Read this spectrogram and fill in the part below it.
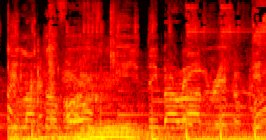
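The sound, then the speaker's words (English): A Scat Pack muscle car's engine roars up and back down in one loud rev as it pulls away from a car meet at night while being carjacked, with a noisy crowd of voices in the background. “brought a scat pack to a car meet at night, and this is what happened.”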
